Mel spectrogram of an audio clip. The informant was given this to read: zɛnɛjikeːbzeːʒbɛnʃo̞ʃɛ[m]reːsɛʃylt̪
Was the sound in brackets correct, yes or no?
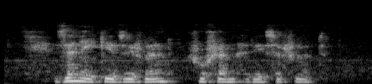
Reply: yes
